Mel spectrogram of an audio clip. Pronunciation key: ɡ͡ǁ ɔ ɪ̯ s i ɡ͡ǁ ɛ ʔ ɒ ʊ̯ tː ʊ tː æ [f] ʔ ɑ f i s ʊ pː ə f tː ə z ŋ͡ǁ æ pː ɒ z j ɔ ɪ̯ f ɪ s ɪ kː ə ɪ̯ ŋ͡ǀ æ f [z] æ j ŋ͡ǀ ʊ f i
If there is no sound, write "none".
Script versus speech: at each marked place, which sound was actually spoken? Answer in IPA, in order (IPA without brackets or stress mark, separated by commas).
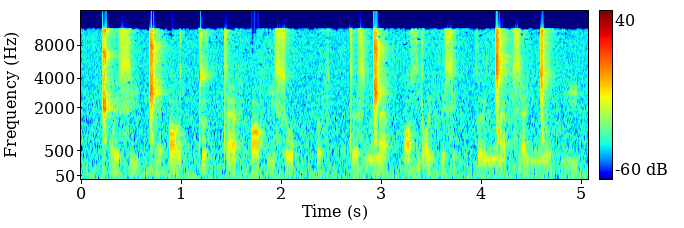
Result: f, z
